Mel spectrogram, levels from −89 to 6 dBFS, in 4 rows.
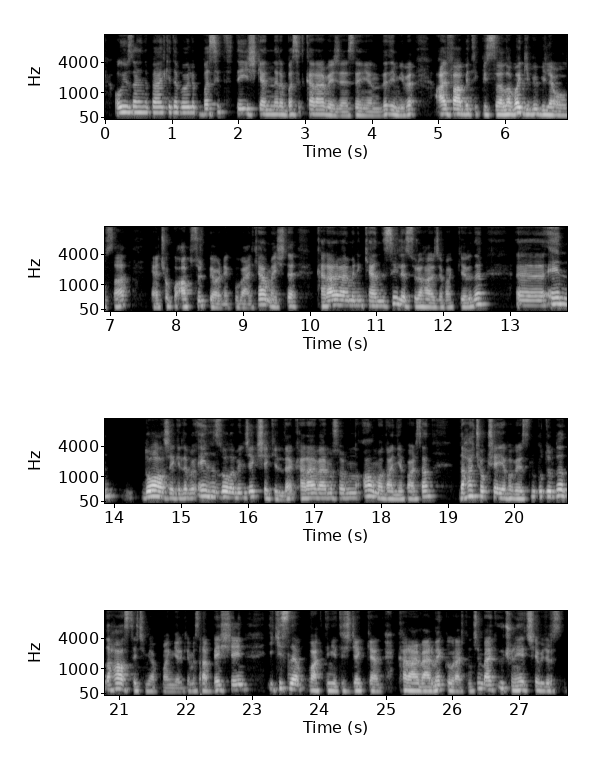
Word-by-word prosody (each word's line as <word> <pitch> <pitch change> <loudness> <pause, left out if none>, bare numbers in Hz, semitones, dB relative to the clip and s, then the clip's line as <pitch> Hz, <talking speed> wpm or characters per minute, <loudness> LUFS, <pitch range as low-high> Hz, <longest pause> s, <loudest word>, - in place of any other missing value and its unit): O 180 - +4
yüzden 190 -1 +2
de 180 - -8
belki 180 0 0
de, 185 -1 -1
böyle 180 -5 0
basit 190 +6 -2
değişkenlere, 140 -4 -1
basit 130 -1 -3
karar 135 -3 +2
vericilere 100 -3 -3
senin 110 +1 -4
yerine 100 -1 -8
dediğim 135 -4 -1
gibi, 130 +7 -2 0.3
alfabetik 145 -3 +3
bir 125 - -4
sıralama 130 +5 +5
gibi 145 -5 +1
bile 125 -2 +2
olsa, 110 -2 -3 0.3
yani, 105 - -4
çok 130 -1 -8
absürt 120 +7 -3
bir 110 - 0
örnek 95 -1 -6
bu 105 - -12
belki 100 - 0
ama 175 -9 +1
işte 130 +4 -4 0.3
karar 155 +6 +4
vermenin 155 -1 0
kendisiyle 145 +3 +1
süre 125 -2 -1
harcamak 110 -1 -4
yerine, 120 +8 -2 0.6
ııı, 155 -1 0
en 205 +1 +4
ı 195 0 -3 0.5
doğal 180 -1 +9
şekilde, 140 -1 -3
böyle, 145 +6 -4
en 195 - +3
hızlı 175 -1 +1
olabilecek 160 +2 +1
şekilde 125 - -3
karar 145 +2 +3
verme 145 0 +1
sorumluluğunu 145 +1 -5
almadan 130 -12 +2
yaparsan 120 +11 -2 0.4
daha 190 +6 +3
çok 175 -3 -1
şey 155 -2 +1
yapabilirsin. 130 +2 -2
Bu 175 0 -4
durumda 190 +2 +3
daha 175 +4 +5
az - - -2
seçim 120 -2 -7
yapman 100 0 -10
gerekiyor. 100 +3 -10
Mesela 115 0 -3
5 140 -1 0
şeyin 155 +1 -2 0.3
2'sine 170 +1 +4 0.2
vaktin 120 -2 0
yetişecekken, 115 -1 -3 0.2
karar 120 -3 +4
vermekle 120 +5 +1
uğraştığın 105 0 -4
için 180 +10 -6
belki 150 0 +2
3'üne 135 -8 -2
yetişebilirsin. 120 -5 -3
140 Hz, 160 wpm, -23 LUFS, 115-160 Hz, 0.6 s, doğal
